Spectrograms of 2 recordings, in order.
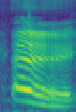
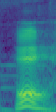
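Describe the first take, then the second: First: It is said in an excited, energetic way. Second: It is said in a tired, drained way.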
